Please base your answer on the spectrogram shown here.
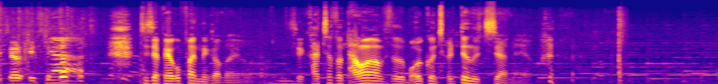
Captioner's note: laughs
